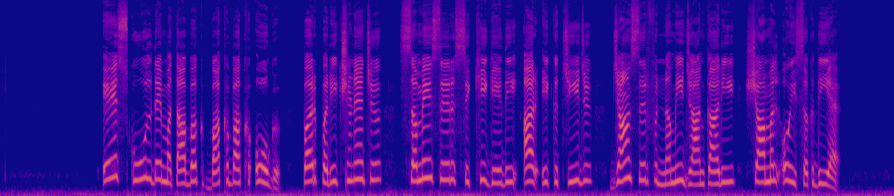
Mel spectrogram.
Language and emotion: Dogri, neutral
